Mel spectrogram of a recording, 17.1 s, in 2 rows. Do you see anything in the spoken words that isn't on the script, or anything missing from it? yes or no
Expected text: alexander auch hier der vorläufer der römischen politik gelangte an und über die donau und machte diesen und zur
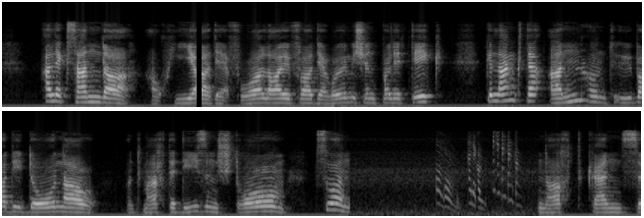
yes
